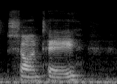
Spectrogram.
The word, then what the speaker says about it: Shante: um I'm Shantae that is how you pronounce it is Shantae um and then I'm the author of living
